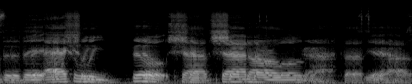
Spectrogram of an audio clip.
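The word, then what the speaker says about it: Shadar Logoth: This one I can't say a whole lot about it, but the little article thing, this thing says that they actually built Shadar Loga.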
